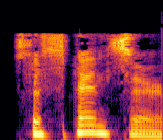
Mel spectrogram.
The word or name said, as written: suspensor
